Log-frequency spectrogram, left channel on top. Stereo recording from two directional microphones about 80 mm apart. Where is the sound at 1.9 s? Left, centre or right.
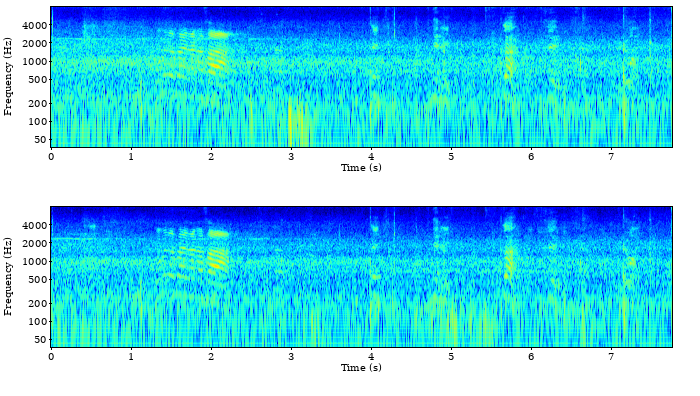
Centre.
